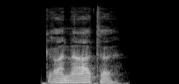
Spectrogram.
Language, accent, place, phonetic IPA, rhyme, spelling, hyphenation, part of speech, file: German, Germany, Berlin, [ˌɡʁaˈnaːtə], -aːtə, Granate, Gra‧na‧te, noun, De-Granate.ogg
- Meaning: a grenade (weapon)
